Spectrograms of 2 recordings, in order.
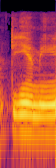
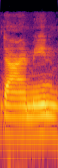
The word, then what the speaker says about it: Diamine: sample vial here of diamine or DME and however you want to pronounce it I call it diamine but you know take your pick marine diming marine this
